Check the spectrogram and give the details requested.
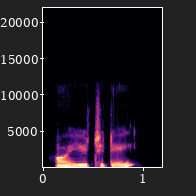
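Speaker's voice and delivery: warm yet firm and certain. A voice coach demonstrates a practice line for a student: friendly but firm. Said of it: "you want to be friendly but firm".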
